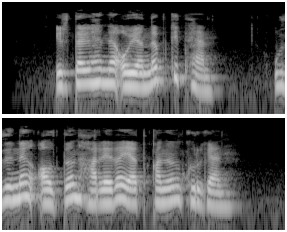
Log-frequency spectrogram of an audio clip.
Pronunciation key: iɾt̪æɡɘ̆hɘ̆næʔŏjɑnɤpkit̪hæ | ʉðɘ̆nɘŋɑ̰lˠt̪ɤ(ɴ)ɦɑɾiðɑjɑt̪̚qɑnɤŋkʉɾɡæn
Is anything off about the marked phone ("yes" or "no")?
yes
